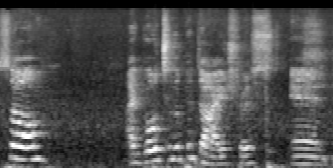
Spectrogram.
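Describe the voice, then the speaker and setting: A woman speaks in an animated tone with very wide pitch swings. Audible room echo and noticeable background noise fill the recording. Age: 50s. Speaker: pastor. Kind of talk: sermon.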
